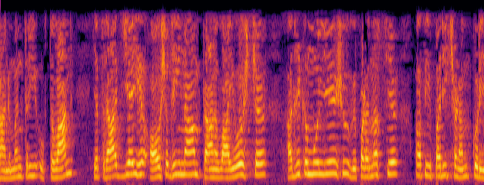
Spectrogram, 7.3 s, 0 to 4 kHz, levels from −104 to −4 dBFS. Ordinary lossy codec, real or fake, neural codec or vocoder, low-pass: AAC, 24 kbps; real; none; 3.6 kHz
